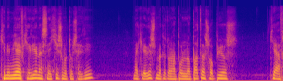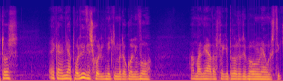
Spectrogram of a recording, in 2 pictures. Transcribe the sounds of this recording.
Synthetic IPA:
ce̞ine̞mɲɐefce̞ɾiɐnɐsine̞çisume̞t̪o̞se̞ɾi | nɐce̞ɾðisume̞ce̞t̪o̞nɐpolono̞pɐt̪ɾɐso̞ːpio̞s | ce̞ɐft̪o̞s | e̞̰kɐne̞mɲɐpo̞liðisko̞linicime̞t̪o̞ɡo̞livo̞ | ɐmɐniɐðɐst̪oʝipðot̪ot̪ipoɣumeniɐɣonist̪ici

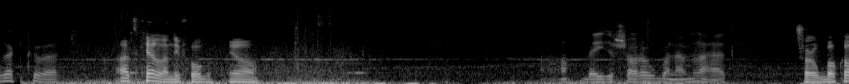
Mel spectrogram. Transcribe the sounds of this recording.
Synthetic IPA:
zɛkːøvɛt̪hat̪kɛlːɛnifo̞ɡjoː | ɒɦɒd̪ɛiːɟɒʃɒɾoɡ̚bɒnɛmlɛɦɛt̪ | ʃɒɾoɡ̚bɒkɒ

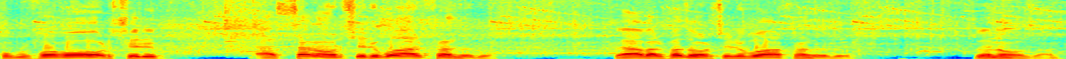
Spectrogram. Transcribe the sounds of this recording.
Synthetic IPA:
xobɾofæɣɔːɾt͡ʃʰeɾe | æsænɒːɾt͡ʃʰeɾebɔːhæɾfnæd̪ɒːd̪ḛ | b̥eæbælfæzɒːɾt͡ʃʰeɾebɔːhæɾfnæd̪ɒ̰ːd̪ḛ | benɒ̰ːzæ̰n

